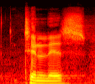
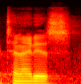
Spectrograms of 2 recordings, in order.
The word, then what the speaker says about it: tinnitus: So the question was about tinnitus or tinnitus. It's really a potato type of deal. There's no right or wrong pronunciation.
